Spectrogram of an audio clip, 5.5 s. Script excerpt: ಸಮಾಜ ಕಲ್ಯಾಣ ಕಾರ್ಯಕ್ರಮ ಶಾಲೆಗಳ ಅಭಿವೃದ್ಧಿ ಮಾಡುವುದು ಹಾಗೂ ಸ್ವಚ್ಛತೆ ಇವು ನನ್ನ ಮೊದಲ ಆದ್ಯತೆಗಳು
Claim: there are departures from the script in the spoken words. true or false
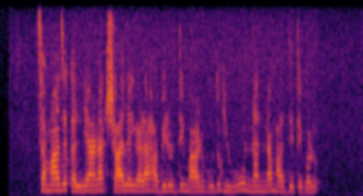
true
